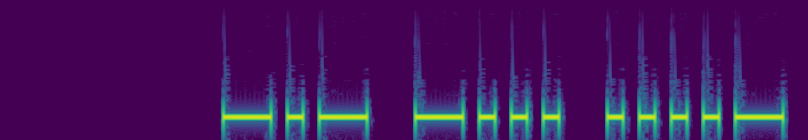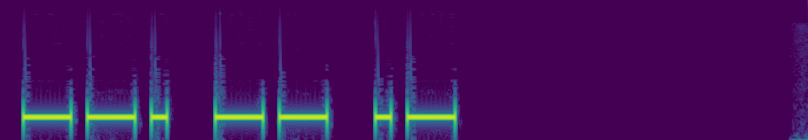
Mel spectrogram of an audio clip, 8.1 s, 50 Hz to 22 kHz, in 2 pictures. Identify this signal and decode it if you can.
Morse code, heard as a keyed tone, about 18 wpm, 700 Hz. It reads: KB4GMA
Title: Speed Racing - USA 2x3 Call Signs 15wpm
